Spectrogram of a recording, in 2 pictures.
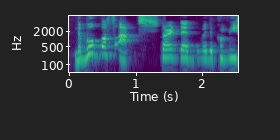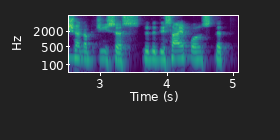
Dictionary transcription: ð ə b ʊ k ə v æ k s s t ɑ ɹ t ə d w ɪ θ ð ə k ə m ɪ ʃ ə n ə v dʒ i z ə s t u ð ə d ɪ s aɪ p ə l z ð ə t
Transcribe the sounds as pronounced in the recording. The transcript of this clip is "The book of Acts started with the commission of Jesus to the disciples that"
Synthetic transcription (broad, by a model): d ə b ʊ k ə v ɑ k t s t ɑ ɹ t ə d w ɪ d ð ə k ə m ɪ ʃ ə n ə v dʒ i s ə s t u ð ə d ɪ s aɪ p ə l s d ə t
